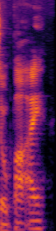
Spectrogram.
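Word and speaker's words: Sopaj: Um, it's spelled with a J on Tapology, but I think it's pronounced Sopai.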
